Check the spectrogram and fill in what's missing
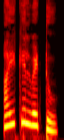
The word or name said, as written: ಐಕಿಲ್ವೆಟ್ಟು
